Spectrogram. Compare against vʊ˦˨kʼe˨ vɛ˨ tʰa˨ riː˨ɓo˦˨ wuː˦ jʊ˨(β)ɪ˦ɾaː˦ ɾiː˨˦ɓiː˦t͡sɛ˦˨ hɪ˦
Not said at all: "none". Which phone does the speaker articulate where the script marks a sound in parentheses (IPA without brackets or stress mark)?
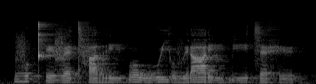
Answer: β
